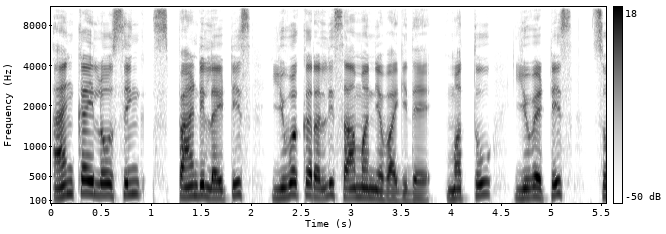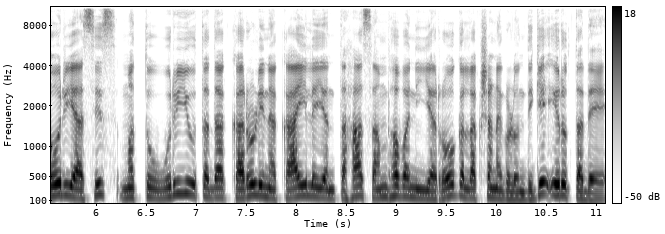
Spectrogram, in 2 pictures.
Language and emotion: Kannada, neutral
